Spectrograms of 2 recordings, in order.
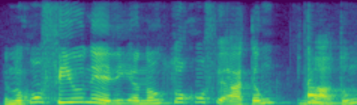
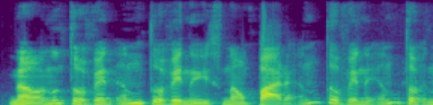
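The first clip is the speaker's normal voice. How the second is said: usual speaking voice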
